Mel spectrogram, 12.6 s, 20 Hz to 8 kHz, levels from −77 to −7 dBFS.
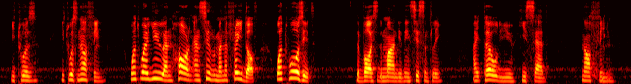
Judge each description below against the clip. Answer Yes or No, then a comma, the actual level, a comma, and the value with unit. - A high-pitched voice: No, medium, 160 Hz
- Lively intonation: No, average, 4.9 semitones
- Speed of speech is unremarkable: No, slow, 130 wpm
